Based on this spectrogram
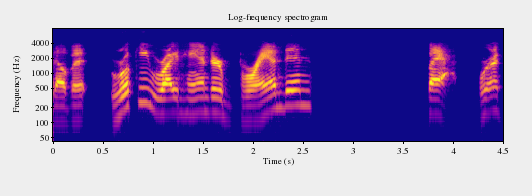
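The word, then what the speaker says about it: Pfaadt: it, rookie right-hander Brandon Fat. We're going to call him Fat because it's spelled P-F-A-A-D-T. I'm assuming the P is silent, so we're going to say Fat, something like that.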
